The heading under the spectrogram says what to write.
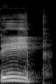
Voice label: Voices urgent; The Looker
